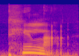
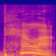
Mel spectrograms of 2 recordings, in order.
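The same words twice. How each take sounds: First: The first vowel sounds like 'e' in bed. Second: The first vowel sounds like 'a' in cat. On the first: The speaker calls it wrong. "যদি normally আমরা এটাকে উচ্চারণ করি তাহলে হয়ে যেত ঠেলা" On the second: The speaker calls it right. "কিন্তু উচ্চারণ করার সময় বলতে হবে ঠেলা"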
